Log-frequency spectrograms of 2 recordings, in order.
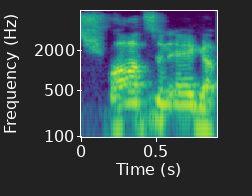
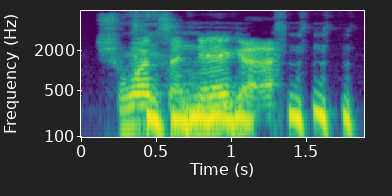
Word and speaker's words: Schwarzenegger: Shenanigans on that Schwarzenegger well Schwarzenegger is how I heard him pronounce it schwartzen EGA people keep saying Schwarz andega Schwartz andega anyway um I'm sure sure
